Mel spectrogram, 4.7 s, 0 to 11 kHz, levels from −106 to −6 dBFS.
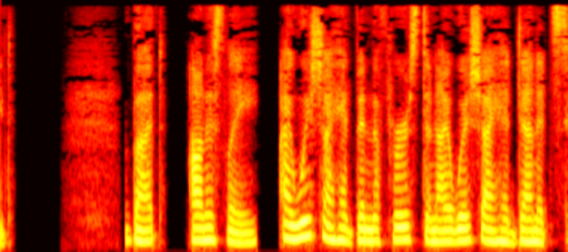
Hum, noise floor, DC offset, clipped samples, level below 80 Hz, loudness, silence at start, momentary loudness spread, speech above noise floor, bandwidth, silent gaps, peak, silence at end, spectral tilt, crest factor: none; -50 dBFS; under 0.1%; under 0.1%; -60 dBFS; -23 LUFS; 0 s; 6 LU; 27 dB; 10.5 kHz; 0.13-0.49 s; -6 dBFS; 0 s; -5 dB/octave; 18 dB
